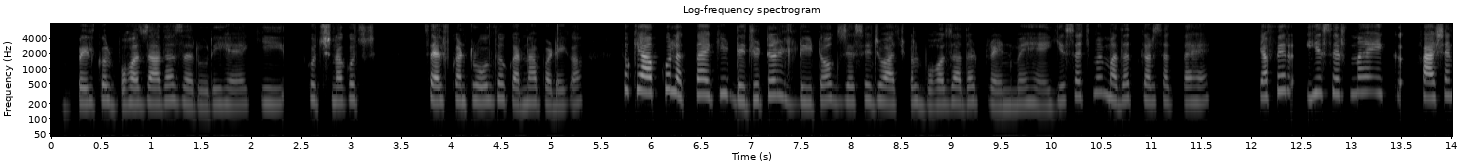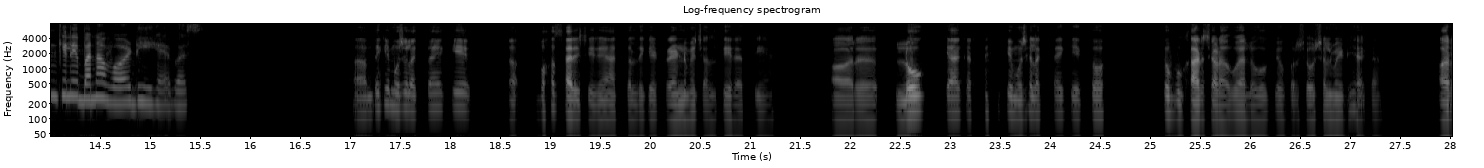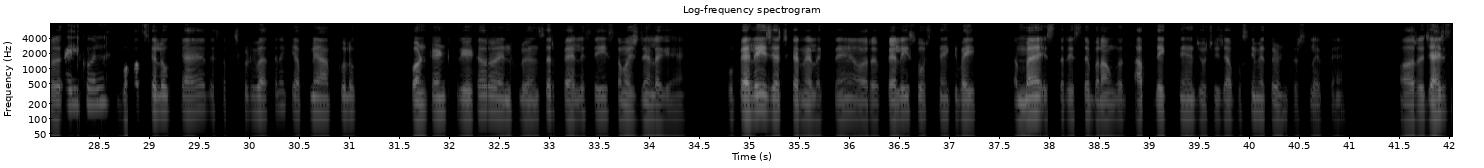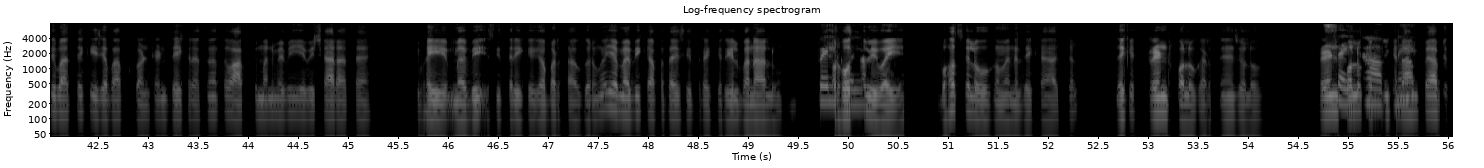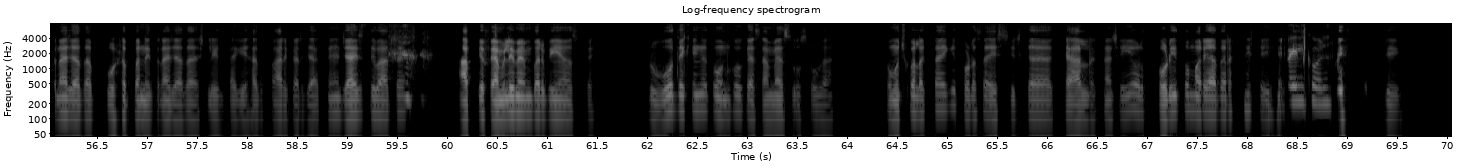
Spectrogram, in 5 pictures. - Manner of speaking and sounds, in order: in English: "सेल्फ़ कंट्रोल"; tapping; in English: "डिजिटल डिटॉक्स"; in English: "ट्रेंड"; in English: "वर्ड"; in English: "ट्रेंड"; in English: "कंटेंट क्रिएटर"; in English: "इन्फ्लुएंसर"; in English: "जज"; in English: "इंटरेस्ट"; in English: "कंटेंट"; in English: "ट्रेंड फॉलो"; in English: "ट्रेंड फॉलो"; chuckle; in English: "फैमिली मेंबर"; laughing while speaking: "चाहिए। बिल्कुल"
- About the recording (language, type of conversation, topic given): Hindi, podcast, सोशल मीडिया की अनंत फीड से आप कैसे बचते हैं?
